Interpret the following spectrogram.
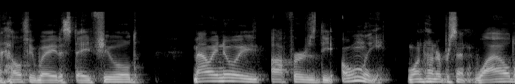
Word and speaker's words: Maui Nei: access now again that's Maui Nei Venison docomo and Maui Nei venison is spelled m a UI like the island in Hawaii Maui Nei nuui Maui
